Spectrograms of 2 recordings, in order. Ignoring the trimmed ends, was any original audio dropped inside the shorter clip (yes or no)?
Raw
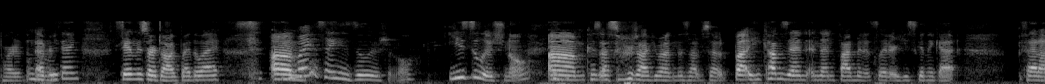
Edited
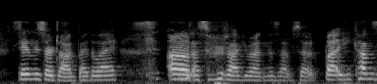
yes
